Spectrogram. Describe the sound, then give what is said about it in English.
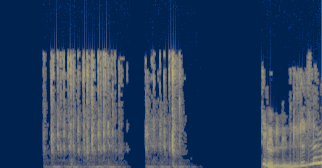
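Typing on a computer keyboard comes in two short bursts of soft, dense key clicks, separated by a brief pause. “ASMR typing.”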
